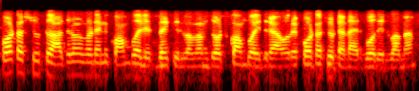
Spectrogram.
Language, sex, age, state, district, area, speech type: Kannada, male, 18-30, Karnataka, Bangalore Urban, urban, conversation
